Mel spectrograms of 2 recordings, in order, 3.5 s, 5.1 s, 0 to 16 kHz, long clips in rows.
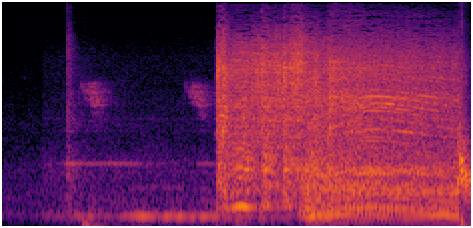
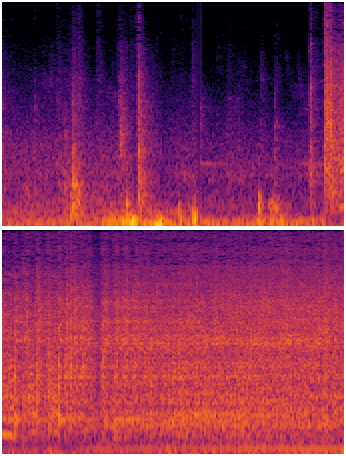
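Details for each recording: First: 2012 Subaru Outback after repair of a banging, rod-knock-like sound, test start: short crank, then catches cleanly and runs evenly with no banging or knocking; healthy start. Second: 2012 Subaru Outback, about 230,000 mi, replacement CVT at 180,000, head gaskets done at 110,000: after starting, harsh rough clatter over the idle from the back of the engine near the starter; cause not confirmed.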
